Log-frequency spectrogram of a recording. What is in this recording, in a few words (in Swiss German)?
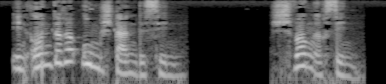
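"schwanger", Alsatian; medecine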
